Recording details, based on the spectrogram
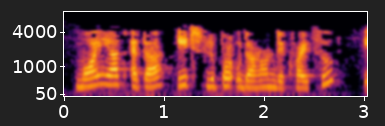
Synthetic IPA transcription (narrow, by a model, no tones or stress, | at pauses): mojːatʰɛtaitʰlupɔɹʔudaɹɔndekʰuwajsʊ̃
